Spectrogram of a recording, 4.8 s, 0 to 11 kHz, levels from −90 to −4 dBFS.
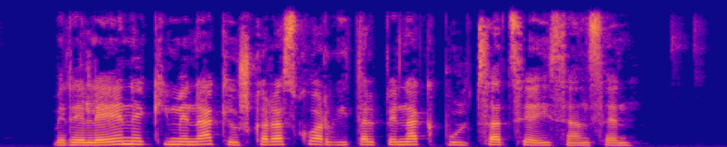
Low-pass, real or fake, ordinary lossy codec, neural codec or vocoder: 9.9 kHz; fake; Opus, 64 kbps; vocoder, 44.1 kHz, 128 mel bands every 512 samples, BigVGAN v2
